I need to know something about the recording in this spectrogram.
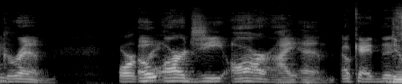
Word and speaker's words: Orgrim: Olgin. Orgrim.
